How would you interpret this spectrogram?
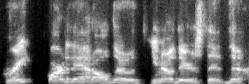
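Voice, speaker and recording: A man's voice: lowish voice, normal speed, creaky, a bit bright, slightly rough. A man talking casually and frankly as a podcast guest, with salty, informal phrasing. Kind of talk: casual conversational commentary.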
